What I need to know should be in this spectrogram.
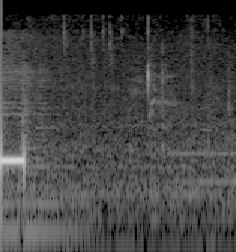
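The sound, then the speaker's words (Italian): The telephone ringing tone of an outgoing call sounds as one loud, steady tone for a brief moment at the start. It then cuts off to a quiet, near-silent line with a faint click. “Allora, ora chiamiamo il nostro ospite Evaristo. Partita la chiamata.”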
